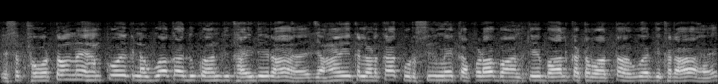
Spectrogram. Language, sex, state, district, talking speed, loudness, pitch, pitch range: Hindi, male, Bihar, Darbhanga, 225 wpm, -15 LUFS, 190 Hz, 180-200 Hz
